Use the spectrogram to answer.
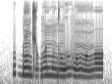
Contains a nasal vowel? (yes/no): yes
